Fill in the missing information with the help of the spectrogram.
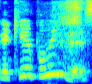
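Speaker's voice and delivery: high-pitched imitation of disbelief; incredulous, high quoted voice; mock disbelief. Acting out Garrett's disbelief.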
